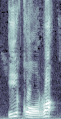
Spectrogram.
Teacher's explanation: حمزہ ساکنہ آنے کی وجہ سے یہاں پر جھٹکا پیدا ہوگا۔ یہ قاف جو ہے، اس قاف کے اندر جو ہے وہ قلقلہ ہوگا، قاف ساکن قلقلہ۔ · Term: حمزہ ساکنہ جھٹکا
